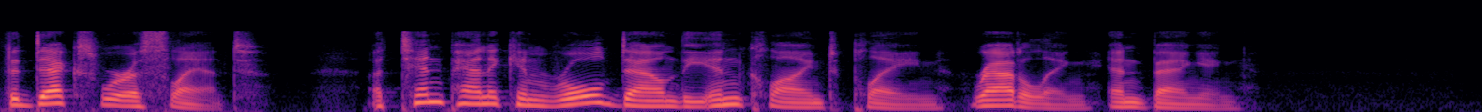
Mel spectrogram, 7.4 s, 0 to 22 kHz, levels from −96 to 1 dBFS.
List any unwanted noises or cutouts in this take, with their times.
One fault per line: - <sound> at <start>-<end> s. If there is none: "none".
none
